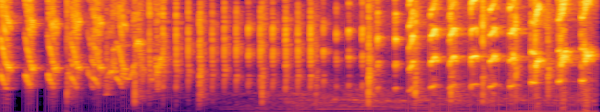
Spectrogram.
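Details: Lovebird being trained to sing the ngekek style, a long chattering song: rapid high, sharp chirps starting in uneven clusters, then tightening into an even rattling series of about ten notes per second.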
